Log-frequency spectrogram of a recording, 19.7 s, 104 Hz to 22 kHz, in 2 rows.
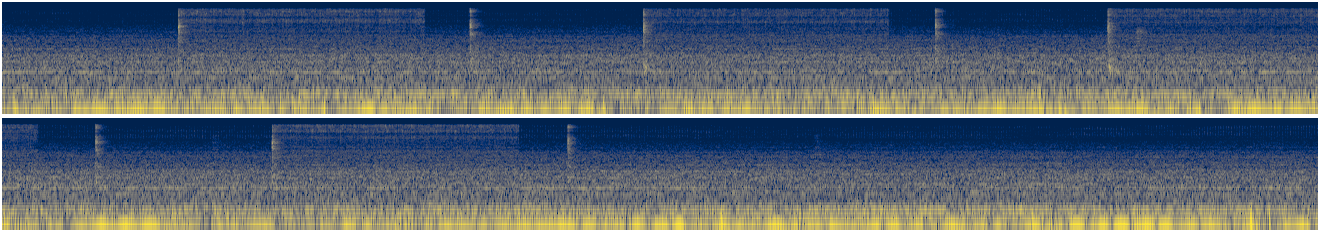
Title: Acne and acne scars Laser treatment in jaipur (fractional Co2 Laser) with excellent results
